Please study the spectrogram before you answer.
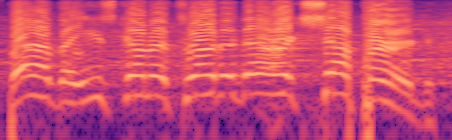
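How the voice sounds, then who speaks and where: A man doing excitable live football play-by-play in a radio style, with conversational asides between plays. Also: very high-pitched, brisk, over a noisy crowd, very noisy. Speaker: play-by-play commentator of a simulated football tournament.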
